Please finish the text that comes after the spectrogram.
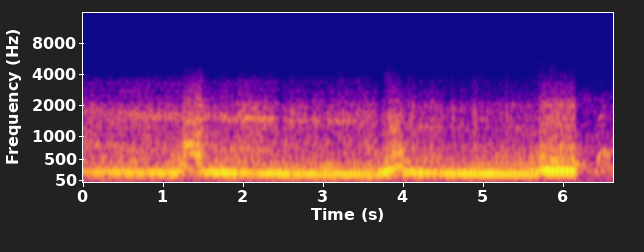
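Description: Touring race cars at the 1986 Bathurst 1000 give a steady engine drone that surges and shifts pitch as cars pass, heard at a distance and fairly faint, with no voices.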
